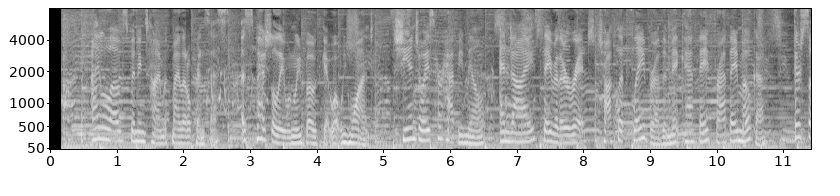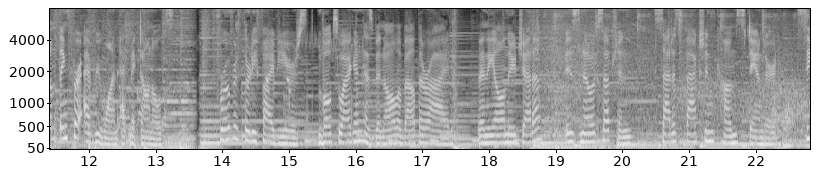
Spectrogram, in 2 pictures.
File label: Mom, Commercial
